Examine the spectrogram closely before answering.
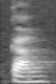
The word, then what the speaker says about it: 干: This three-stroke character is pronounced first tone. Gan.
